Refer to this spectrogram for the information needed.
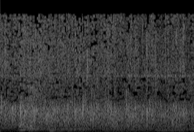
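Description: A church audience claps steadily in sustained applause as praise to the Lord during a morning service, a dense wash of many hands at fairly even loudness, with faint voices murmuring underneath.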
